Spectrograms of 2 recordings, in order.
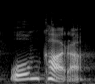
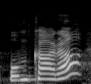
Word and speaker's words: Omkara: Omkara is made of these three syllables, A, U and Ma.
